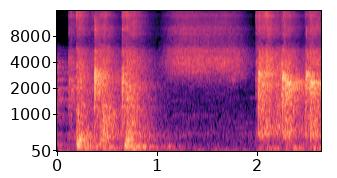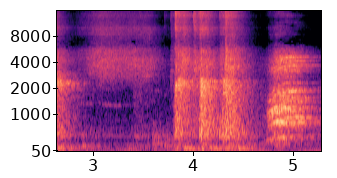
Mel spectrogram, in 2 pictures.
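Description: Children in a classroom doing the tepuk diam clapping chant: three bursts of sharp rhythmic claps with voices, loud and close, separated by brief pauses.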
